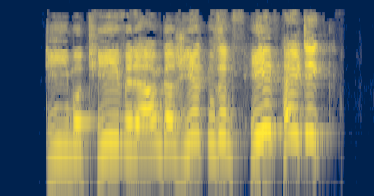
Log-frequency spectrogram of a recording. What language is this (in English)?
German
